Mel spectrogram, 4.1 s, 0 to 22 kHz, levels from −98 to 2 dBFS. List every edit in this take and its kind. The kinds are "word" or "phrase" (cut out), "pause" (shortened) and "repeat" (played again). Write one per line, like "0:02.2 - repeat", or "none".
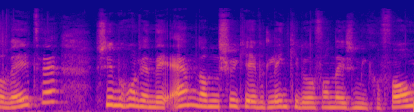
0:01.4 - word
0:02.2 - word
